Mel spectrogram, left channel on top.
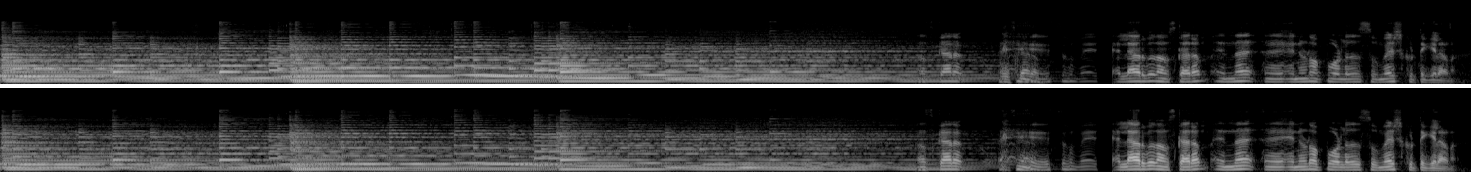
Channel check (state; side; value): normal; both; correlation 0.64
